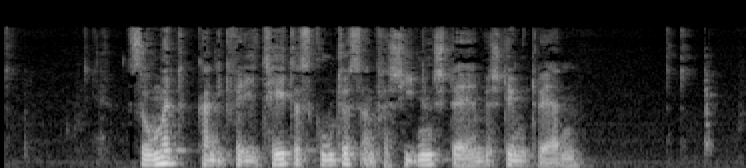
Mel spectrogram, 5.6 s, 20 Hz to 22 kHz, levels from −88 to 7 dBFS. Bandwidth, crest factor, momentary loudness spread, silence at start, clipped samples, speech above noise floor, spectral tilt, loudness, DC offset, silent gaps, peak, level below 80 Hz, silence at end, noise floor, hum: 11.5 kHz; 18 dB; 9 LU; 0.95 s; under 0.1%; 41 dB; -6 dB/octave; -19 LUFS; under 0.1%; none; -2 dBFS; -46 dBFS; 0.3 s; -59 dBFS; none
